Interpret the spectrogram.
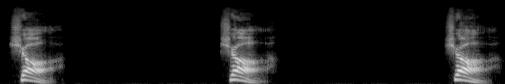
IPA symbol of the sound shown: ʃa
